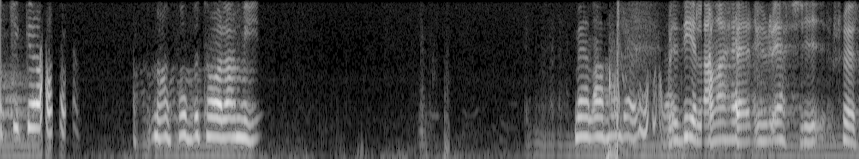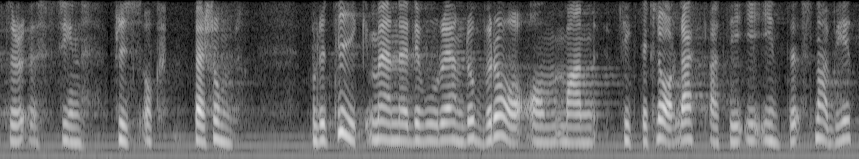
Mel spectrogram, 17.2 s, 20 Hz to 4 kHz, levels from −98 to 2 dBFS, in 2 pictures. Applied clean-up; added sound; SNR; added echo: none; none; none; none.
